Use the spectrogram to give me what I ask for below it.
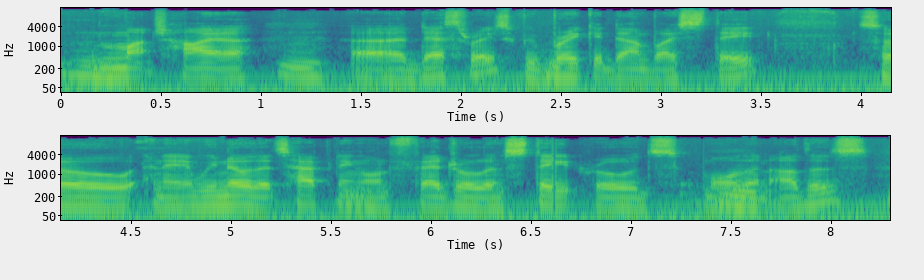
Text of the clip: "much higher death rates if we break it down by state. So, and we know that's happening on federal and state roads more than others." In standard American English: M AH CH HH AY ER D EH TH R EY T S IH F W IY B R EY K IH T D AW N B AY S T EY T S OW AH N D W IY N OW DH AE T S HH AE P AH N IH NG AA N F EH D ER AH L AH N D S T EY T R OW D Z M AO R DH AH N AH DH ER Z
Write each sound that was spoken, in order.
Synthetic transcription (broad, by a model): M AH CH HH AY ER D EH TH R EY T S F W IY B R EY K IH T D AW N B AY S T EY T S OW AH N W IY N OW DH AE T S HH AE P AH N IH NG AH N F EH D ER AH L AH N S T EY T R OW D Z M AO R DH AH N AH DH ER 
